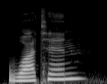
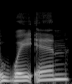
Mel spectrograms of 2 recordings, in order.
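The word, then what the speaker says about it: Watin: Off the album called Waiten. I would pronounce it Waiten because there's no, like, that's just how I pronounce things. Waiten. It's W-A-T-I-N. To me, that's Waiten, but anyways.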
